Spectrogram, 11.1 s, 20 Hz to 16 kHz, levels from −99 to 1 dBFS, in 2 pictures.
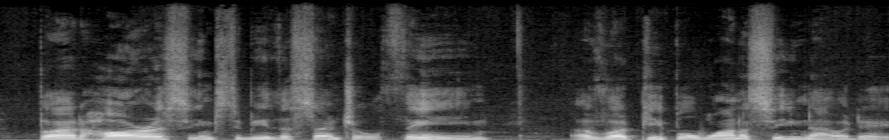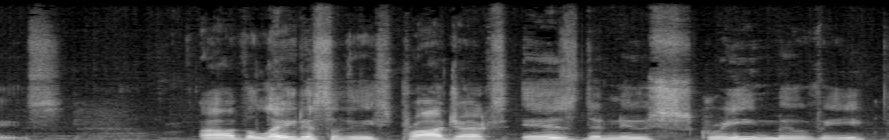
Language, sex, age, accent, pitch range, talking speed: English, male, 30-49, American, 115-145 Hz, 140 wpm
